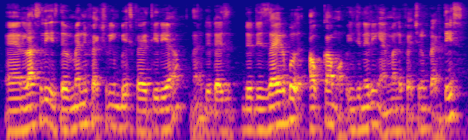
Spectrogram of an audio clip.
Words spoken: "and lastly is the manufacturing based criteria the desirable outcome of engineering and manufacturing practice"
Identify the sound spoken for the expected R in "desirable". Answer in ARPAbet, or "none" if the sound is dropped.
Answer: R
